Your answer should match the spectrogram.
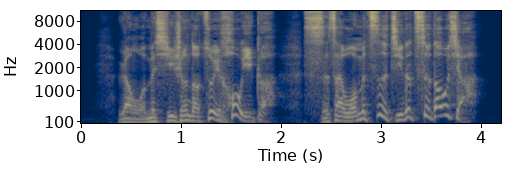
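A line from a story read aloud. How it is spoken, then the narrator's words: Shouting. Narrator (Chinese): 有一个人喊道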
